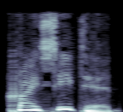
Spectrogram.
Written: cricetid

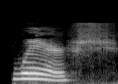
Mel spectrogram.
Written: wersh

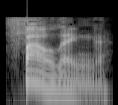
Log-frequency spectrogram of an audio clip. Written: fowling

